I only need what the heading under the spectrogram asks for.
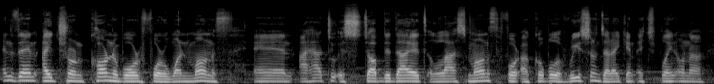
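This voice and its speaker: A man's voice: medium pitch, normal speed, few pauses, soft background music. A man in his twenties from Venezuela with a Venezuelan Spanish accent, talking earnestly to camera in his second language, close to a studio mic in a small room. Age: 20s. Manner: relaxed, earnest, gestures with hands while talking. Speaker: fitness vlogger. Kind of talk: casual talk to camera. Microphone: large studio mic close in front.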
